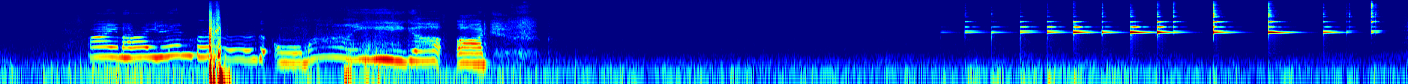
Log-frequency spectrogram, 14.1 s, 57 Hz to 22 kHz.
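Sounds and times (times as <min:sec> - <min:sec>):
glass clinking: 0:09.4 - 0:13.9.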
